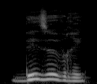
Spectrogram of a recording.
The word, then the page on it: Désœuvrée: French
